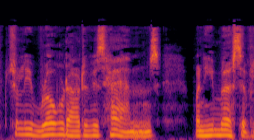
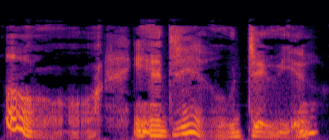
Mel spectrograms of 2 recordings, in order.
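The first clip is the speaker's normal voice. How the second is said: mocking sneer fading into a hiss; much slower than usual. A narrator's reading. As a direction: sneer it with scorn. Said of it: "sneered Squeers".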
